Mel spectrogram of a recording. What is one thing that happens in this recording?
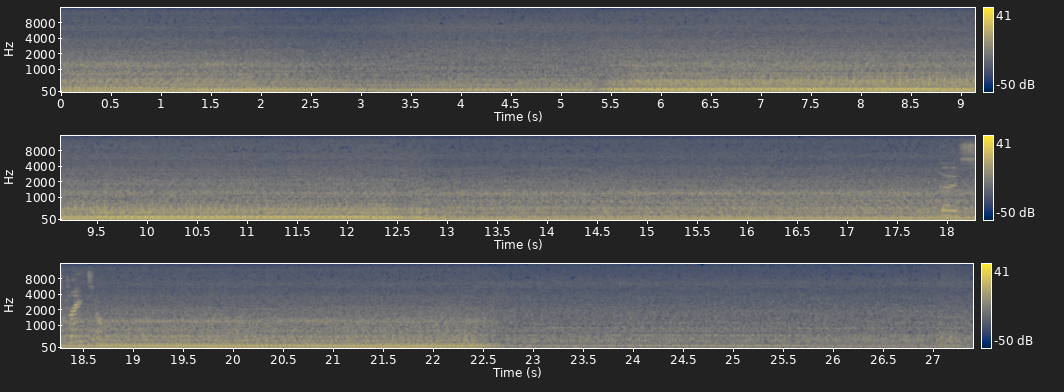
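A truck engine hums steadily, its pitch shifting as gears change.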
